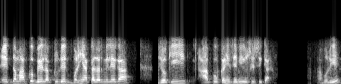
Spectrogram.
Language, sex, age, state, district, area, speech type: Hindi, male, 45-60, Uttar Pradesh, Bhadohi, urban, conversation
